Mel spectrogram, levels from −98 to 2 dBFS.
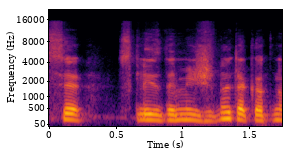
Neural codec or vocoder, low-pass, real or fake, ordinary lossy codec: codec, 44.1 kHz, 7.8 kbps, Pupu-Codec; 14.4 kHz; fake; Opus, 24 kbps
